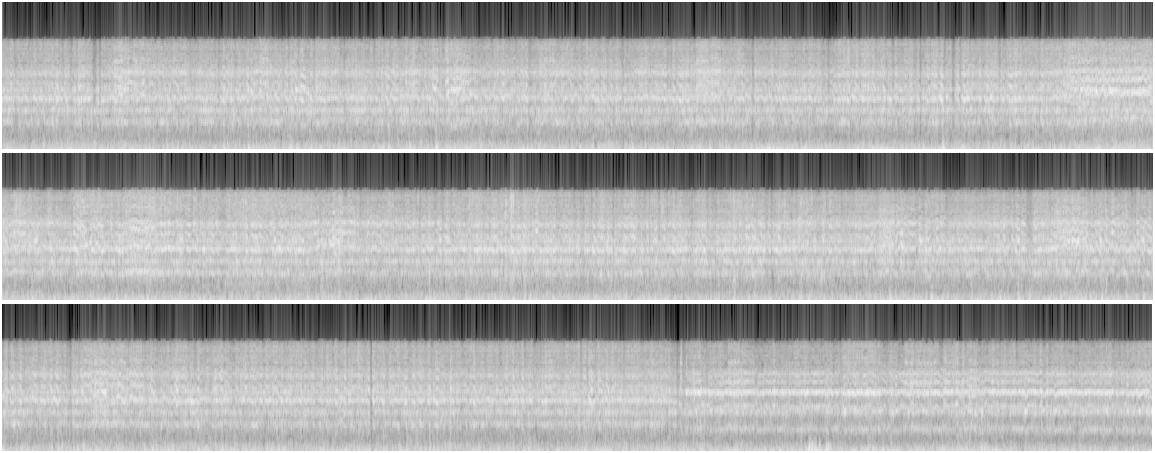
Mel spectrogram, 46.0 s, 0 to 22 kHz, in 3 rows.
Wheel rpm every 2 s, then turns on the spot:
200, 200, 200, 200, 200, 200, 200, 190, 200, 200, 200, 200, 200, 200, 200, 200, 200, 200, 200, 190, 160, 160, 160.
none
